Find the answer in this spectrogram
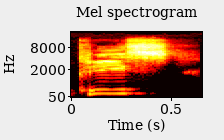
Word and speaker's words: Gris: of an accent and she went, Gris. And that's how I pronounced Gris. Yep. Yeah. It means grey in Spanish.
